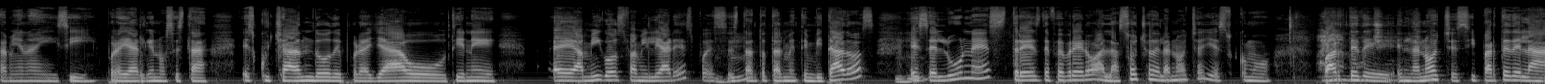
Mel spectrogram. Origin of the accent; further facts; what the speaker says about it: Morelia, Michoacán, Mexico; Yo vengo de Morelia.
